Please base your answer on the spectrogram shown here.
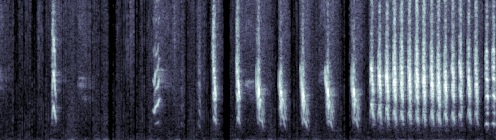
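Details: Scaly-breasted munia in vigorous song with imitated canary, sparrow and red siskin phrases: scattered sharp chips speed up into a dense, fast, harsh trill.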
